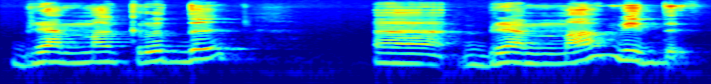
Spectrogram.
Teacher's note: ത് എന്നുള്ള അക്ഷരം നമ്മൾ ഖരം തായാണ്, അത് മാറിയിട്ടാണ് ശ്ലോകപാരായണം ചെയ്യുമ്പോൾ മൃദുവായ ദ ആയിട്ട് മാറുന്നുണ്ട്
